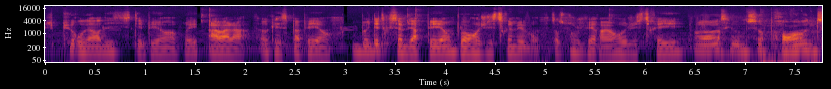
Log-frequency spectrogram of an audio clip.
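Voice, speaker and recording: A man's voice: mid-range voice, fairly bright tone. Slangy, hesitant young man with faint music. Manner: hesitant, slangy, repeats and restarts often. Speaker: YouTuber testing image tools. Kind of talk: casual screen-recording commentary.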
